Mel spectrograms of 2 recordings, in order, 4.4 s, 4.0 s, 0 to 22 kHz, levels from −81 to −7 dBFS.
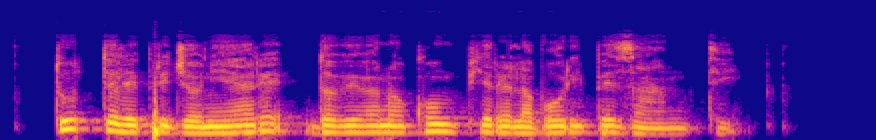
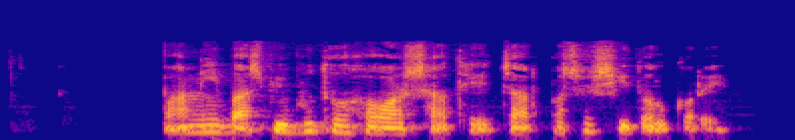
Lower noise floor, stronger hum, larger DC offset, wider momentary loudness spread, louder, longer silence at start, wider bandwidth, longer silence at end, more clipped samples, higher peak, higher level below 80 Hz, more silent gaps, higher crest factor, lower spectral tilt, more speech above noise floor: second, -58 dBFS vs -75 dBFS; neither; neither; about the same, 11 LU vs 9 LU; first, -15 LUFS vs -21 LUFS; second, 0.25 s vs 0.8 s; first, 9 kHz vs 7.8 kHz; first, 0.7 s vs 0.35 s; neither; about the same, 0 dBFS vs -2 dBFS; first, -42 dBFS vs -62 dBFS; neither; about the same, 16 dB vs 20 dB; first, -6 dB/octave vs -4.5 dB/octave; second, 44 dB vs 54 dB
